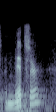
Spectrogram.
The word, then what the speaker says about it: netzer: This word for branch is netzer. It's spelled N-E-T-Z-E-R.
